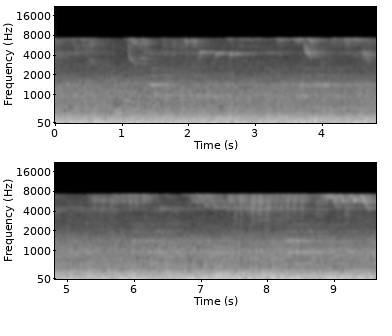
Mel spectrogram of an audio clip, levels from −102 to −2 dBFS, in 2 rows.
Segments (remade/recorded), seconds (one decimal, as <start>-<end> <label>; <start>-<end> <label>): 0.0-0.9 remade; 0.9-1.6 recorded; 1.6-9.6 remade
